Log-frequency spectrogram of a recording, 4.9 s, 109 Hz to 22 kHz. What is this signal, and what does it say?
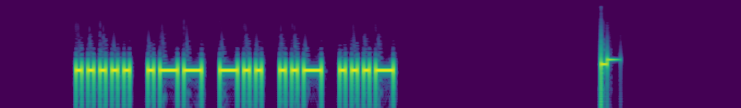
Morse code, heard as a keyed tone, about 30 wpm, 700 Hz. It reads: 5WDUV
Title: Five Challenging Letter-Number Combinations 30wpm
